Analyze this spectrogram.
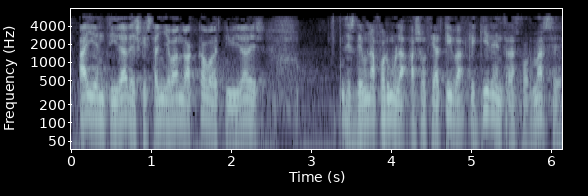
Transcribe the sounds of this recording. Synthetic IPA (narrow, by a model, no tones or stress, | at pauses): aje̞nt̪iðað̞e̞skest̪aɲʝe̞β̞and̪oakaβoak̚t̪iβiðaðe̞z | d̪e̞zðe̞unafo̞ɾmulaʔaso̞θjat̪iβ̞ake̞kje̞ɾe̞nt̪ɾansfo̞ɾmaɾse̞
